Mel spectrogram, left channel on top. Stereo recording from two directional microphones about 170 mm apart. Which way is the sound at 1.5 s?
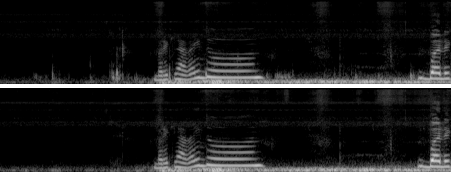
20° right (ahead or behind).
